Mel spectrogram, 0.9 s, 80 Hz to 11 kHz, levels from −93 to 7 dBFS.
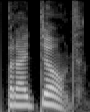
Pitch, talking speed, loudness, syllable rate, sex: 220 Hz, 200 wpm, -17 LUFS, 4.3 syllables/s, female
